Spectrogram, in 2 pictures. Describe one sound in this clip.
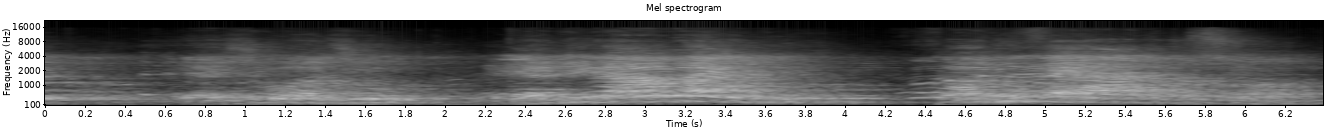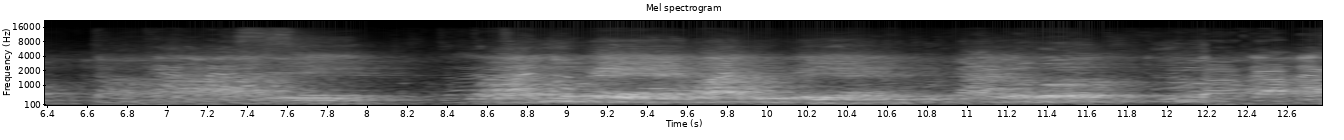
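A crowd of men and women chants loudly in unison in an echoing hall.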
